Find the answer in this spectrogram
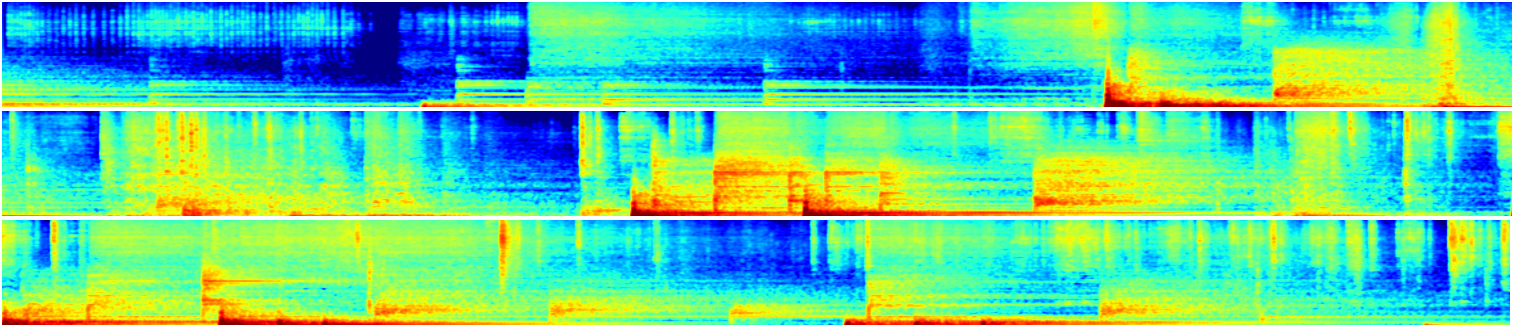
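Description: Prepared drum kit played with extended techniques: separate struck hits, each leaving low, humming pitched tones that slowly die away. The hits come in clusters a few seconds apart, the loudest about seven seconds in.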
